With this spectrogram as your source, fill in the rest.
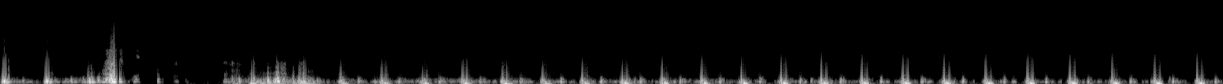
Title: Full female heart auscultation while smoking a cigarette 🚬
